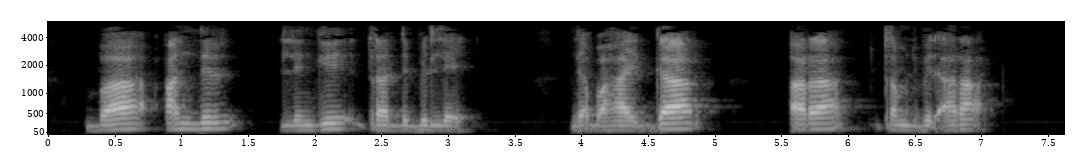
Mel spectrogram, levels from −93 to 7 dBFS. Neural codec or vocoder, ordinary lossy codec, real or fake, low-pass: none; MP3, 32 kbps; real; 5.4 kHz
